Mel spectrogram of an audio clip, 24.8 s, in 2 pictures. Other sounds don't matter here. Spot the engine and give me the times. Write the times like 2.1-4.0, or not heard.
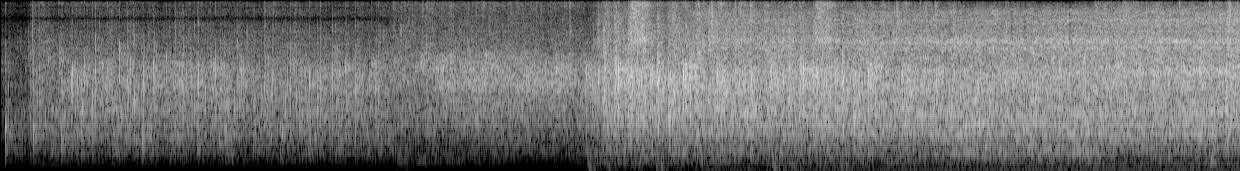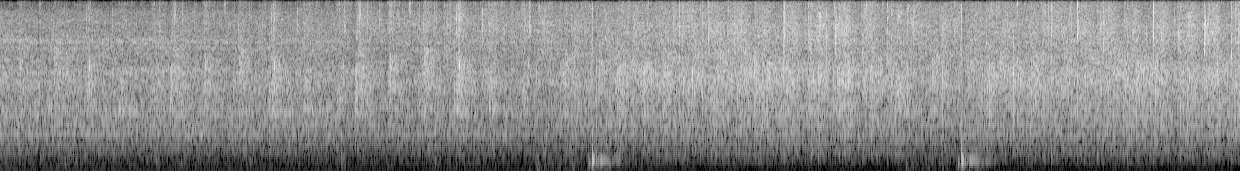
6.9-24.7.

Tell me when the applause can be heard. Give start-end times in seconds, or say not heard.
0.0-24.7.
